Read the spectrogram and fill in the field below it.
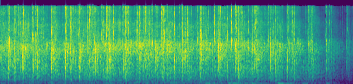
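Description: An audience applauds loudly in a large hall, fading at the end.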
